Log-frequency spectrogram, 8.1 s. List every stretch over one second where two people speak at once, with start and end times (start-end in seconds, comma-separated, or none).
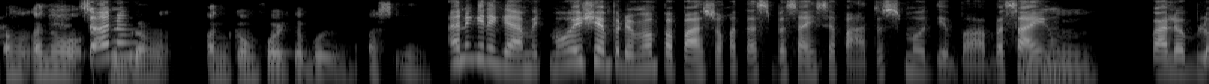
none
